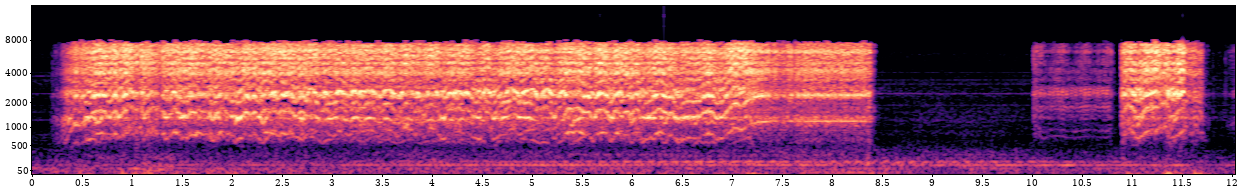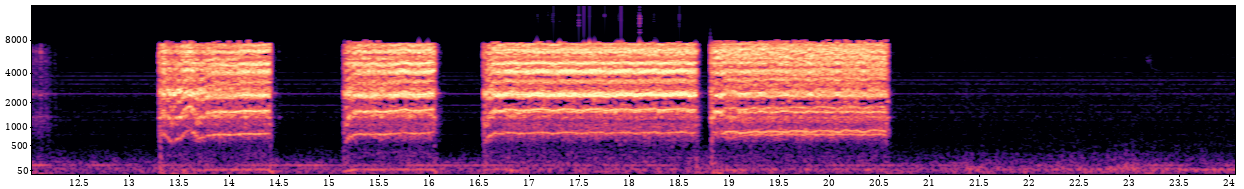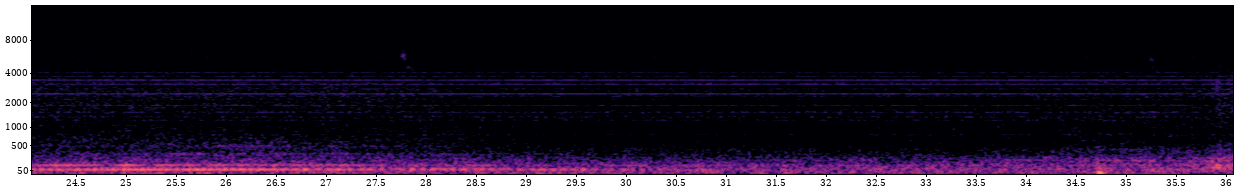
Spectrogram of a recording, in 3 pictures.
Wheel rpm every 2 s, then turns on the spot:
160, 200, 190, 190, 40, 70, 80, 120, 180, 200, 60, 0, 0, 0, 0, 0, 0, 0.
8-10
